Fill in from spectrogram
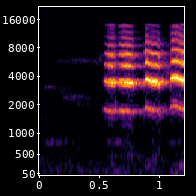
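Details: Parrot giving three harsh, high, harmonic-rich squawking notes in quick succession after a short quiet lead-in.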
